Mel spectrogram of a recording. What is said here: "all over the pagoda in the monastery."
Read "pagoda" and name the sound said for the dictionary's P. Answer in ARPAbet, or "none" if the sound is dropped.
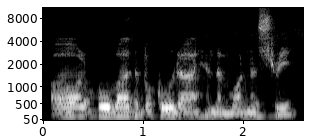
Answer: B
